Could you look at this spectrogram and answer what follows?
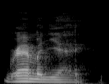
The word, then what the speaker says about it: Grand Marnier: You know, another thing that I noticed, I was just reading about Disney treats, the Grand Marnier, that's how you say it, right? Marnier? – Grand Marnier.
